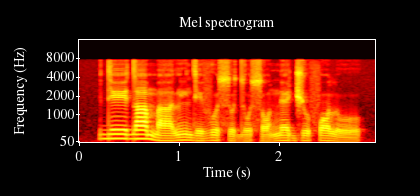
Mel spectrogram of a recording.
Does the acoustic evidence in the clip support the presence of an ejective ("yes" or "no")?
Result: no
